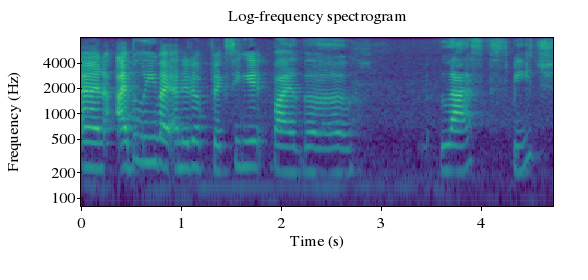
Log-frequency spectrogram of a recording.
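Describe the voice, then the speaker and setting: The voice has a bright, sharp tone and fairly even intonation at a fairly slow pace. Room echo is audible. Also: woman, fairly high pitch for a woman. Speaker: college student. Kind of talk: class speech presentation. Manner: shaky when nervous.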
